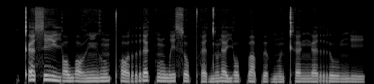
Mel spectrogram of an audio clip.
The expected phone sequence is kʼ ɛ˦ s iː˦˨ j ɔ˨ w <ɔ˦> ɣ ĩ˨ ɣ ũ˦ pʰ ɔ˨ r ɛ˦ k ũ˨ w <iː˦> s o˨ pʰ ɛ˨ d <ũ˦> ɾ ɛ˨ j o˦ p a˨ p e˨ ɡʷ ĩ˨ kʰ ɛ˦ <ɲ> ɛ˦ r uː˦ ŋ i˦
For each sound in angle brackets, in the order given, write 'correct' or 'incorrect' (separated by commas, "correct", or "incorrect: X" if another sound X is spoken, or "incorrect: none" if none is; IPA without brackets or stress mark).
incorrect: ɔ˨, incorrect: i˦, correct, incorrect: ŋ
